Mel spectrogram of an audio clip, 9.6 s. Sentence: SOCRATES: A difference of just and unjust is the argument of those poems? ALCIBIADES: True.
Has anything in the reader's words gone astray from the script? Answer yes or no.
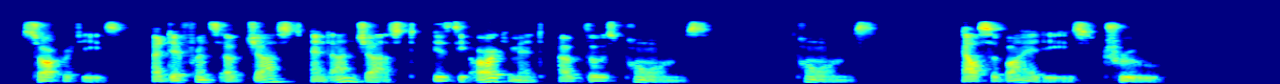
yes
